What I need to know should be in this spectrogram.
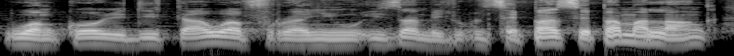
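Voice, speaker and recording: A man's voice: fairly low pitch, brisk, a little mellow. A man from Cameroon, a musician guest on a panel talk show, speaking reflectively and repeating his phrases.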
